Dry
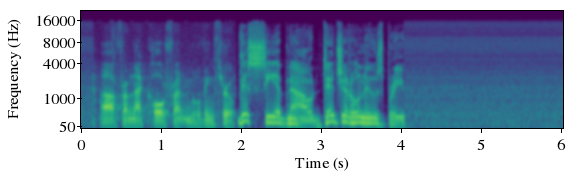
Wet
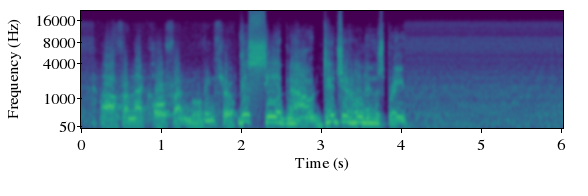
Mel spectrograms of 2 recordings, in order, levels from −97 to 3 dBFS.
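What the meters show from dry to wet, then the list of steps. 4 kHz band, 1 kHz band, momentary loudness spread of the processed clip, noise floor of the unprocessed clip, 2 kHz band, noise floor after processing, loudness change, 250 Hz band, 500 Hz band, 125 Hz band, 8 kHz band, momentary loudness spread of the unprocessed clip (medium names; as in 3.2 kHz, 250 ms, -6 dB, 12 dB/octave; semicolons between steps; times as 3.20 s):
-7.5 dB, -8.0 dB, 22 LU, -52 dBFS, -7.0 dB, -55 dBFS, -8.0 dB, -8.5 dB, -9.0 dB, -7.0 dB, -7.5 dB, 10 LU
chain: chorus voices 2, 0.34 Hz, delay 15 ms, depth 1.8 ms; saturation -29 dBFS, distortion -8 dB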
